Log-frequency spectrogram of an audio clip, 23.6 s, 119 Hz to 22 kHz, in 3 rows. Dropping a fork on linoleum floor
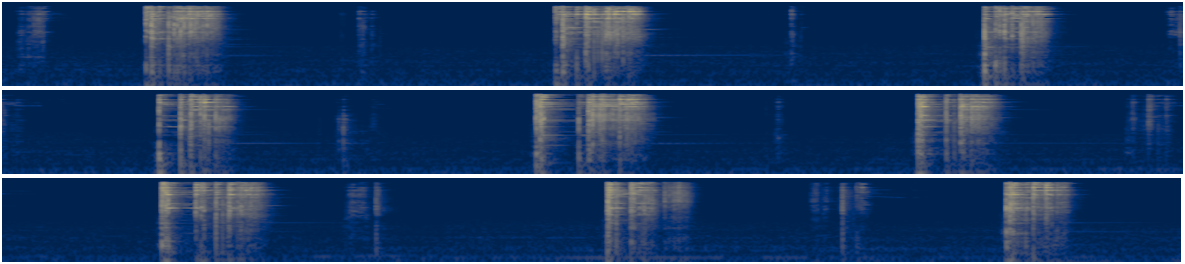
14.0s 14.5s, 19.8s 20.4s, 22.4s 22.9s

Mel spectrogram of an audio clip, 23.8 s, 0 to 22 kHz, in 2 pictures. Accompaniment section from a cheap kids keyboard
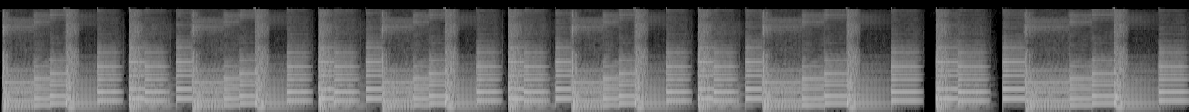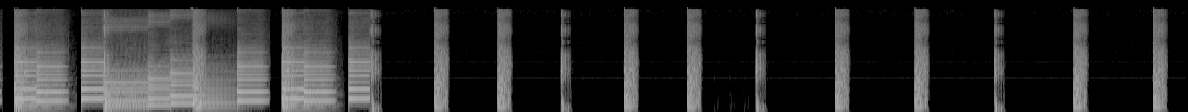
0.0s 15.7s

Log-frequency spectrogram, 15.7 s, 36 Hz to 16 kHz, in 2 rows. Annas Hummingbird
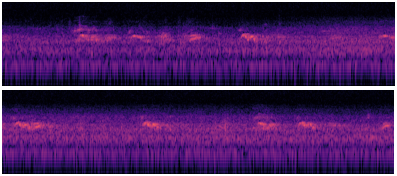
4.7s 9.0s, 10.5s 15.7s

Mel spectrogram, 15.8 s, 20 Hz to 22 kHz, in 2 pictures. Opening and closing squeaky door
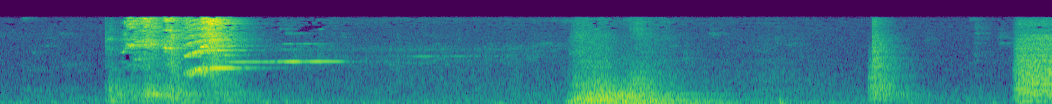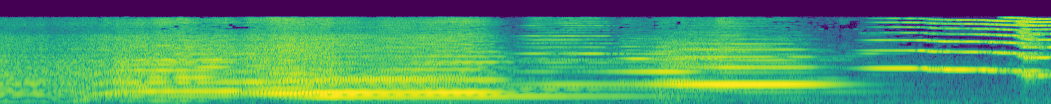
0.8s 2.6s, 7.6s 15.7s

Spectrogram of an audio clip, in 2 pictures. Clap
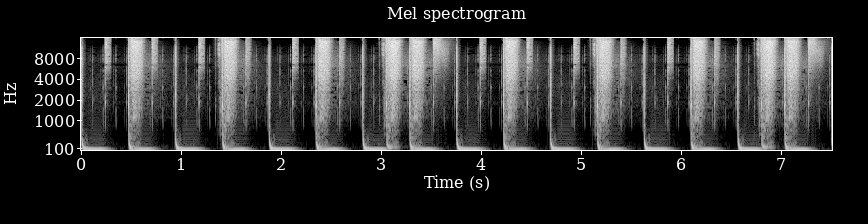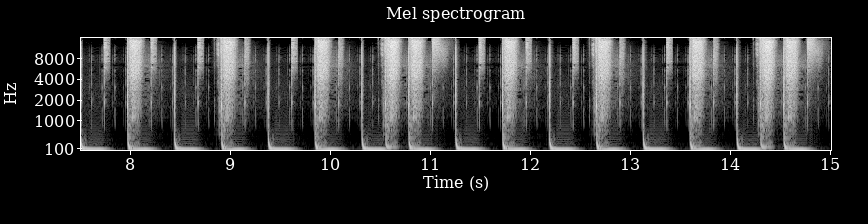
0.5s 1.8s, 2.4s 4.5s, 5.1s 7.4s, 8.9s 9.3s, 9.9s 15.0s

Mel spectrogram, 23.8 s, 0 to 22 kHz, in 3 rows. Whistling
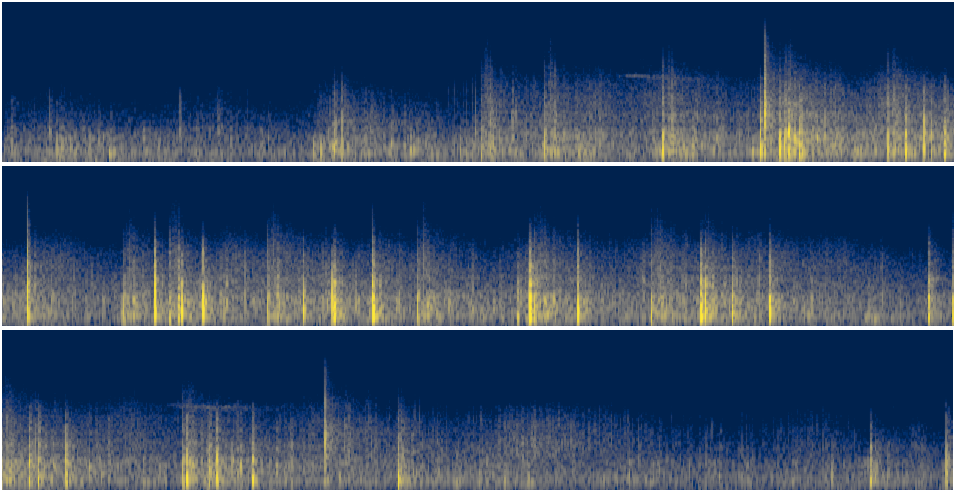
5.1s 5.9s

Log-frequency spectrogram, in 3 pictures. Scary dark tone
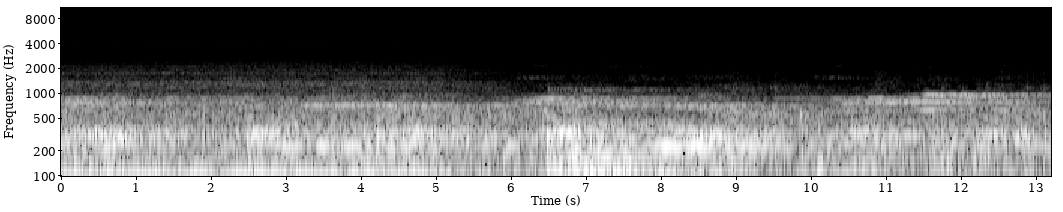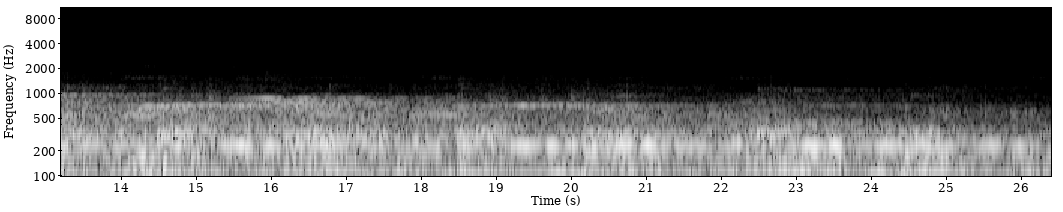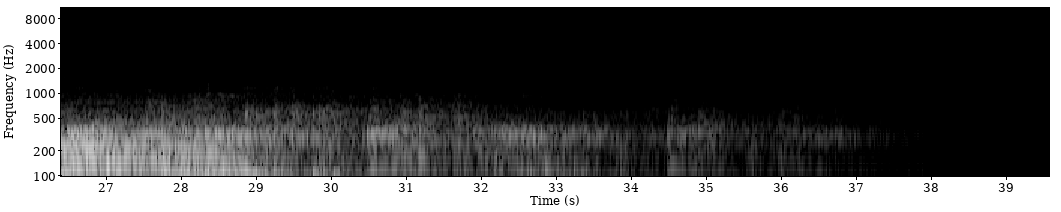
0.0s 29.3s

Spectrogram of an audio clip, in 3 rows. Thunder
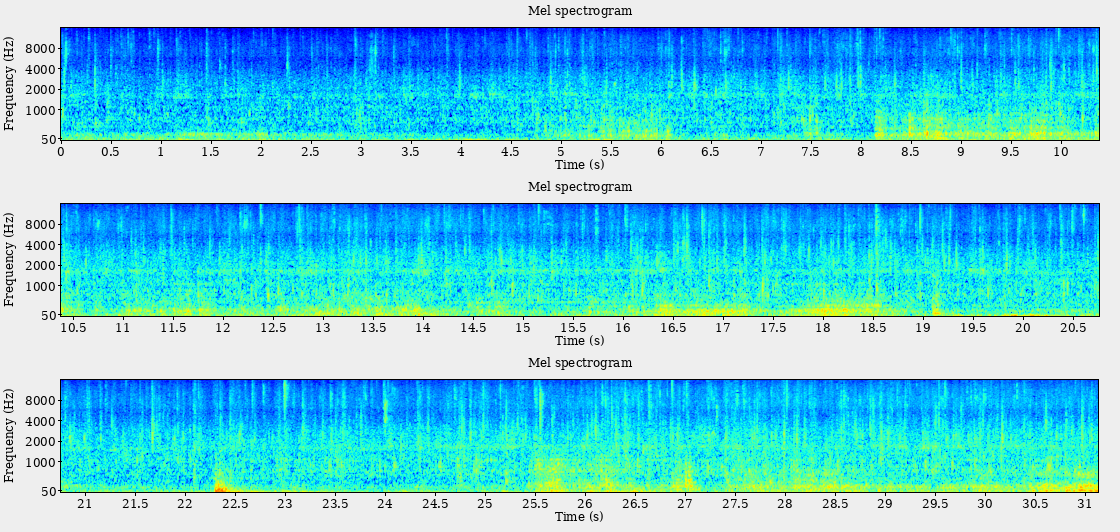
22.3s 22.8s, 29.8s 31.1s

